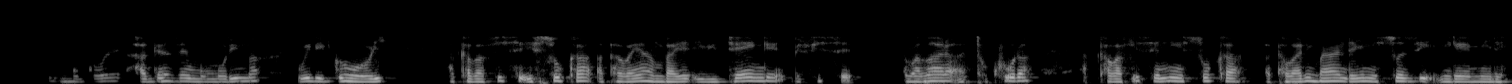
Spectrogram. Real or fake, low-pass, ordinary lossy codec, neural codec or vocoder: fake; 3.6 kHz; Opus, 24 kbps; codec, 16 kHz, 4 kbps, X-Codec, HuBERT features, trained on balanced general audio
